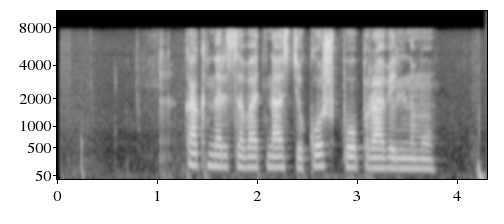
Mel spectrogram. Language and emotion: Russian, neutral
